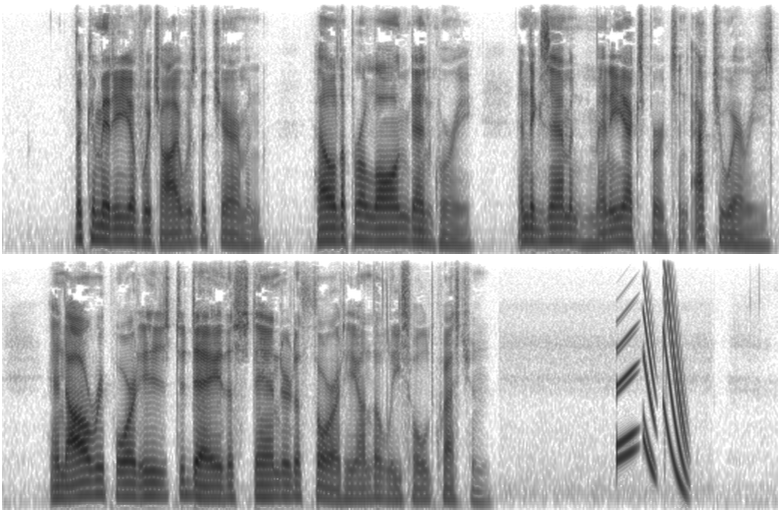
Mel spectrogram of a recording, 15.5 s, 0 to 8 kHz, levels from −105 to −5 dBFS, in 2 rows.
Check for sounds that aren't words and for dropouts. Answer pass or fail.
fail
